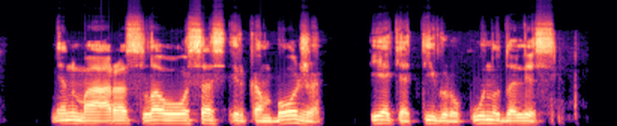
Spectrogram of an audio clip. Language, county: Lithuanian, Panevėžys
